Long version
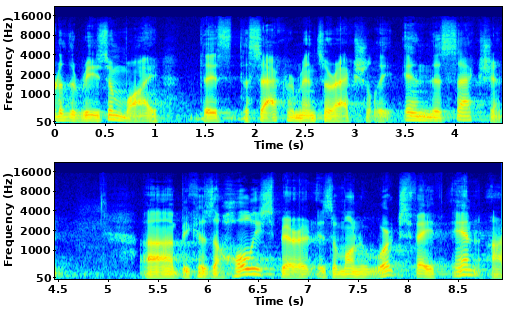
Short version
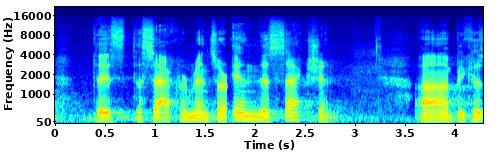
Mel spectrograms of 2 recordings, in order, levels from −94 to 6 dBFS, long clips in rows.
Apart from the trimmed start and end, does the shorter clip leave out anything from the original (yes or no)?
yes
